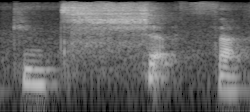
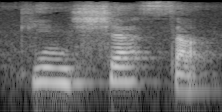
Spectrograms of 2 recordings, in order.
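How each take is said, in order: First: The middle consonant is a 'tch' sound. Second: The middle consonant is a soft 'sh' sound. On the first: The speaker calls it wrong. "on ne dit pas Kinshasa" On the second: The speaker calls it right. "S et H donnent ch, ch, comme dans Kinshasa"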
